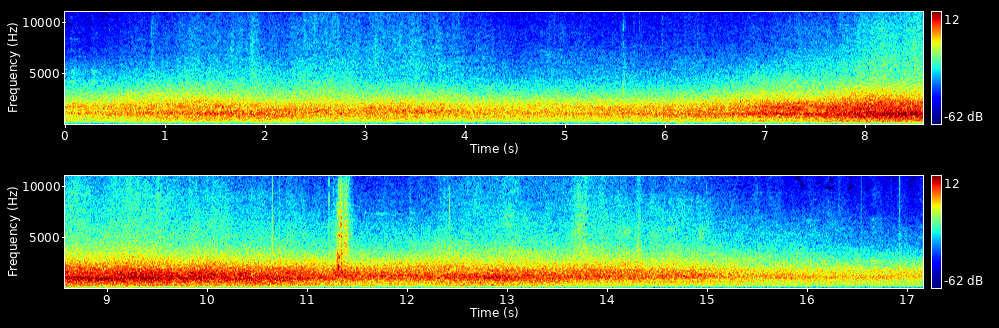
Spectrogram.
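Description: Road traffic passing close by: a steady tyre hiss that swells to its loudest as a vehicle goes past about halfway through, then dies away. There is one sharp click shortly after the peak.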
